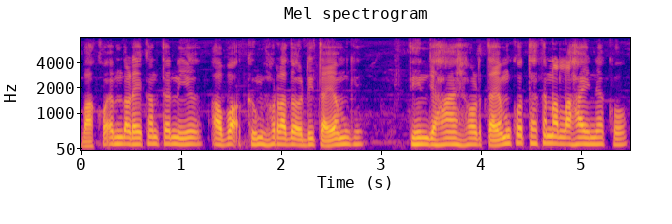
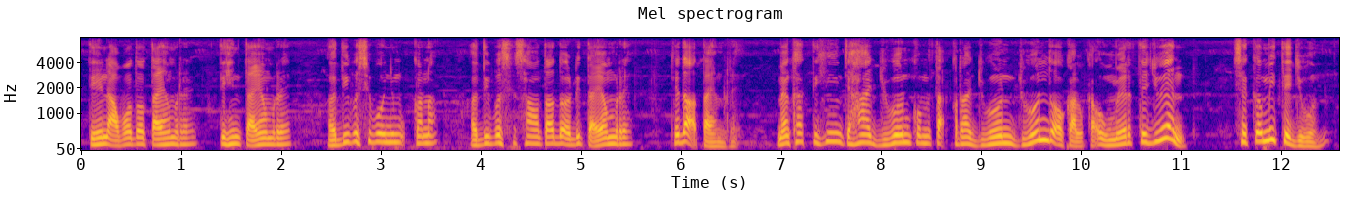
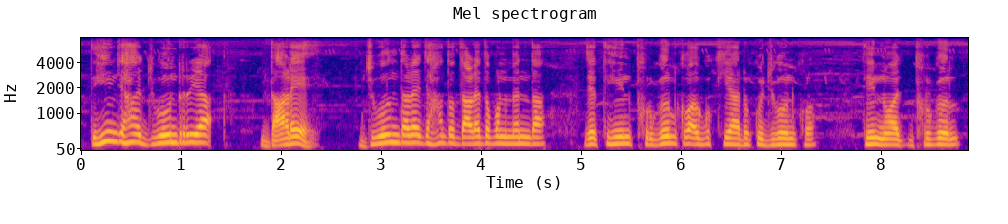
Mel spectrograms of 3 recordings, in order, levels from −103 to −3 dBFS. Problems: constant background noise, continuous background conversations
